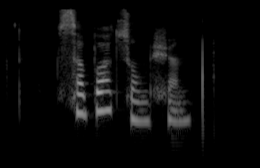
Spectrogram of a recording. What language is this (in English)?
Abkhazian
